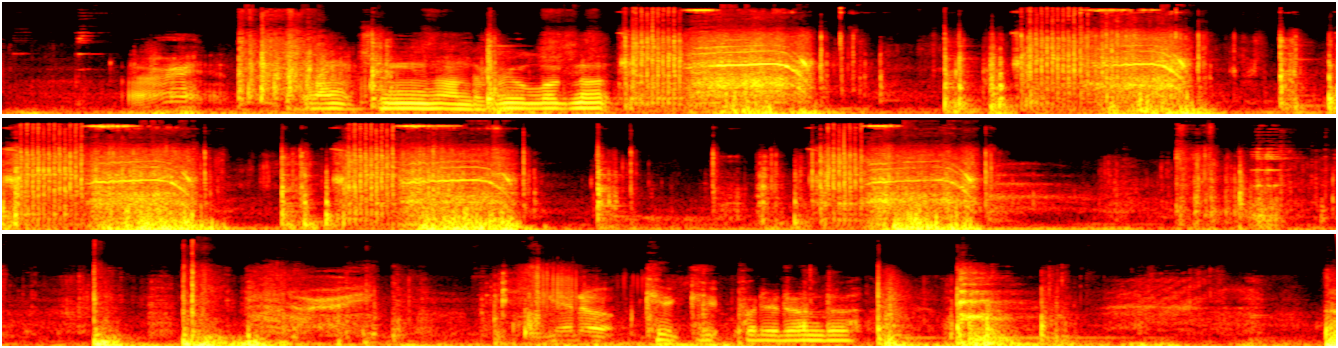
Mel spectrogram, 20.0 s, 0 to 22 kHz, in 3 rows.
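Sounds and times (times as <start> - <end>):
impact wrench whining: 3.0 - 11.7.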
